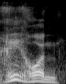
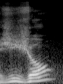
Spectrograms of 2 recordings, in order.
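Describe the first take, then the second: First: It starts with a throaty 'h' sound. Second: It starts with a soft 'zh' sound. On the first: The speaker calls it right. "c'est Riron" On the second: The speaker calls it wrong. "c'est pas Gijon"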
